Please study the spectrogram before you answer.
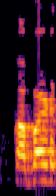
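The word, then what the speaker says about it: cupboard: इसको कु कहते हैं इसको कबर्ड कहते हैं यहां पर प साइलेंट है इसका कोई रूल फॉलो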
